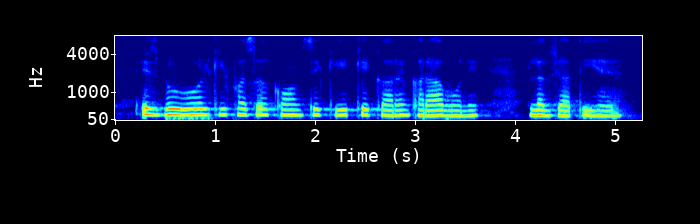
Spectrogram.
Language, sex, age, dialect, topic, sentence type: Hindi, female, 25-30, Marwari Dhudhari, agriculture, question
